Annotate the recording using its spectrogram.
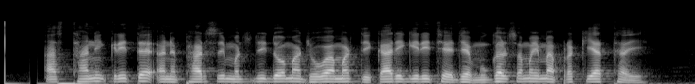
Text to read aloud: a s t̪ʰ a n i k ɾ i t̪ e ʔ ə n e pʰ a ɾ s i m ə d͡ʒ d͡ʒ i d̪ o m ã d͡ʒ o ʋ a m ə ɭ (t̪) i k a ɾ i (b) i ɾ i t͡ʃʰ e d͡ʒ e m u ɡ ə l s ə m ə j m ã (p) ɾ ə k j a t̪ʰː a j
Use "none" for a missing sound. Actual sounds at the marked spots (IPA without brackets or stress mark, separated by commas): t̪, ɡ, p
